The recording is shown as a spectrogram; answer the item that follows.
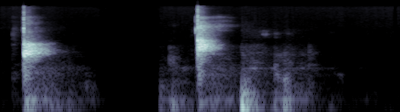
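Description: Two short breathy puffs close to the microphone, about two seconds apart, the second followed at once by a soft low thump.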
